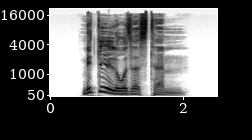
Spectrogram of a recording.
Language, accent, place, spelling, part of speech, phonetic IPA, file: German, Germany, Berlin, mittellosestem, adjective, [ˈmɪtl̩ˌloːzəstəm], De-mittellosestem.ogg
- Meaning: strong dative masculine/neuter singular superlative degree of mittellos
